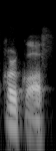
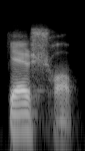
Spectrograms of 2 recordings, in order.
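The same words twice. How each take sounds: First: It is said the American way, like Kirk. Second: It is said with the German pronunciation. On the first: "why are they referencing Star Trek in this meeting?" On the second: "the modern German pronunciation is Kirchhoff"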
